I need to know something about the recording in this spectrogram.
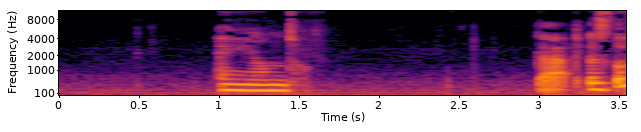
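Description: A woman speaks close to the microphone.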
